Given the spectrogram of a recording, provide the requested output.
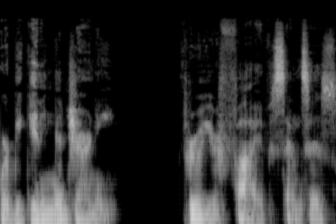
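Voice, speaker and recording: A man talks at a fairly slow pace in a calm, soothing tone that is somewhat breathy. The sound is dry and close, with no echo. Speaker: bedtime science podcast host. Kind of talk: sleep story. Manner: calm, soothing, slow.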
